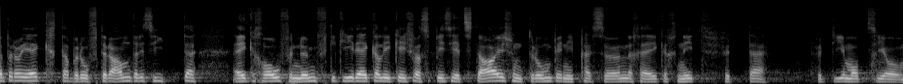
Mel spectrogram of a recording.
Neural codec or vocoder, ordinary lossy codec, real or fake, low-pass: autoencoder, 48 kHz, 128 numbers a frame, DAC-VAE, trained on Japanese speech; Opus, 24 kbps; fake; 14.4 kHz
